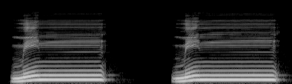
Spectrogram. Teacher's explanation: मिन को 3 मरतबा मैं पढ़ूंगा, और पढ़ूंगा इस तरह कि नून की जब अदायगी होगी तो नून को पढ़ते हुए ज़बान तालु से लगे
